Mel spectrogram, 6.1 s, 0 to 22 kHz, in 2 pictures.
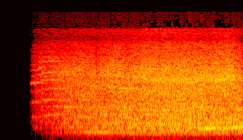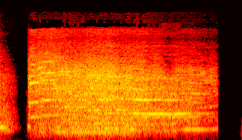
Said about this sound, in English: Let's hear the next Godzilla roar. This is from 1962, the next evolution of the Godzilla roar. First it was 54, then they changed it in 55, and then it lasted for 7 years to 1962.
